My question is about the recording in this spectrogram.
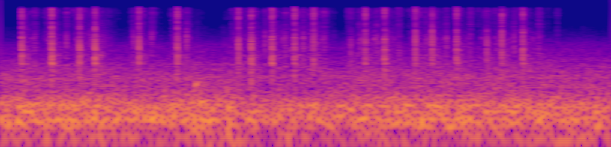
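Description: Typewriter-style sound effect of quick, irregular key clicks, over the steady low road rumble inside a moving car.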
